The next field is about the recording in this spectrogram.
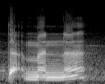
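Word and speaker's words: تَأْمَنَّا: Ada sedikit monyongnya ketika kita membaca lafaz la ta'manna, yaitu contohnya lafaznya berbunyi Qalu ya abana ma laka la ta'manna ala Yusuf.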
